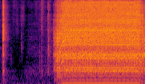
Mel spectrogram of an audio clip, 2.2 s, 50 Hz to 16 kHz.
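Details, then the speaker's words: DeWalt DCH273 SDS rotary hammer after full repair and reassembly, on battery in ordinary drill mode; steady, smooth motor whirr for about a second with no hammer pounding, even pitch throughout, drill mode running normally. "You can hear the difference between ordinary drill mode and hammer."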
